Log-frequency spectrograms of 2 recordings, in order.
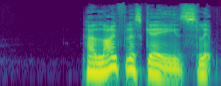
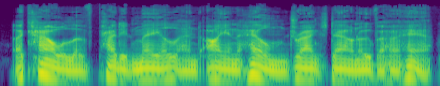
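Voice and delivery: ordinary delivery, nothing marked

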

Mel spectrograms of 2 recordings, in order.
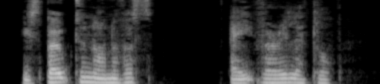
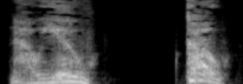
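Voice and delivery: terse command rising to a loud "go"; curt, mounting command; angry order; 5 dB louder, slower than usual. A narrator's reading. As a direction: order him out sharply. Heathcliff orders Earnshaw out.

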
